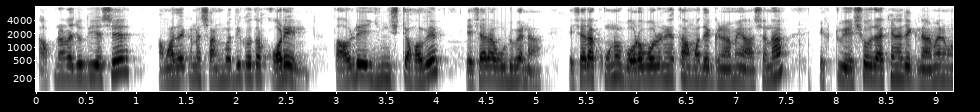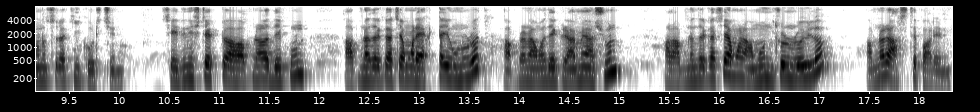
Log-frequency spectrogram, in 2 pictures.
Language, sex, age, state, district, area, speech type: Bengali, male, 18-30, West Bengal, South 24 Parganas, rural, spontaneous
